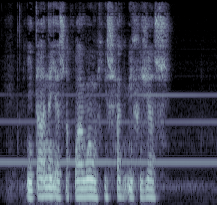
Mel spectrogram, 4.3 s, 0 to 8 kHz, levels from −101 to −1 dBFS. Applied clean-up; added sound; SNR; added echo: none; Wind instrument, woodwind instrument; 20 dB; reverberation time 0.2 s.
